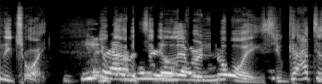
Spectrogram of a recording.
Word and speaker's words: Livernois: uh right off the liver noise that's how you know you're from detroit because because because you you pronounce the s everybody knows livernois but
